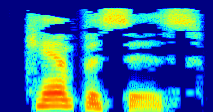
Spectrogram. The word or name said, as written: campuses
